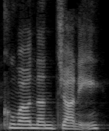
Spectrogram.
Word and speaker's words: Kumail Nanjiani: Kumail Nanjiani. There's three syllables to that name.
